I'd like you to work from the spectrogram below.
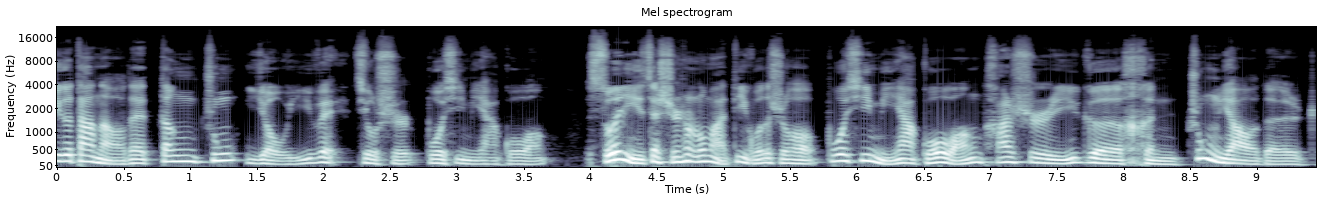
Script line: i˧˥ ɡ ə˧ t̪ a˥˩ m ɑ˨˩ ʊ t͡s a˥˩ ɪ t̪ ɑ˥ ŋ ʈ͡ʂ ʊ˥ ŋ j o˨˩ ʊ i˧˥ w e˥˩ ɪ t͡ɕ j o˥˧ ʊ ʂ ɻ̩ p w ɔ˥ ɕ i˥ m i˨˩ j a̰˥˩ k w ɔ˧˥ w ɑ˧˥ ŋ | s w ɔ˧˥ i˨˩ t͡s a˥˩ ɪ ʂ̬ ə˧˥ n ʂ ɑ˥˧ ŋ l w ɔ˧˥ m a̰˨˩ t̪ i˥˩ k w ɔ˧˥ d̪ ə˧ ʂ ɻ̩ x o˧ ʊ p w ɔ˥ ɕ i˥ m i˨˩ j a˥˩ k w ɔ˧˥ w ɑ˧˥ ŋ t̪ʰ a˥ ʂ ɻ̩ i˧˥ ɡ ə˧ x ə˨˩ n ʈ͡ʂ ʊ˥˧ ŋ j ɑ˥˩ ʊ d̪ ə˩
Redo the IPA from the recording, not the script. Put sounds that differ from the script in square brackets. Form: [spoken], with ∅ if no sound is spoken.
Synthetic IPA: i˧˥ ɡ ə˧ t̪ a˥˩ [n] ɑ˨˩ ʊ t͡s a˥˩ ɪ t̪ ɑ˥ ŋ ʈ͡ʂ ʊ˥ ŋ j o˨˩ ʊ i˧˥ w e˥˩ ɪ t͡ɕ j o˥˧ ʊ ʂ ɻ̩ p w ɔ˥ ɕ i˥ m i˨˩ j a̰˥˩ k w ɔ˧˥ w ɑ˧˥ ŋ | s w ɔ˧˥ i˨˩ t͡s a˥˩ ɪ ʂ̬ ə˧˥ n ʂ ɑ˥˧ ŋ l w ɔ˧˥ m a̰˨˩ t̪ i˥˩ k w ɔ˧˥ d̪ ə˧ ʂ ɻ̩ x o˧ ʊ p w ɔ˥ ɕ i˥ m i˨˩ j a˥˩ k w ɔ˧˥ w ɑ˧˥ ŋ t̪ʰ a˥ ʂ ɻ̩ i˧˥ ɡ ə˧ x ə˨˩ n ʈ͡ʂ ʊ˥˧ ŋ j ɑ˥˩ ʊ d̪ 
